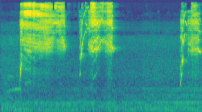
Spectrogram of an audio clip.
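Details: Baby monkey screaming out of fear of being left alone: three harsh, shrill bursts, the first rising sharply and lasting about a second, then two shorter screeches, with low rumbling noise throughout.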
